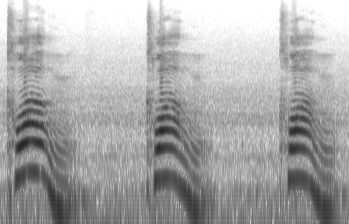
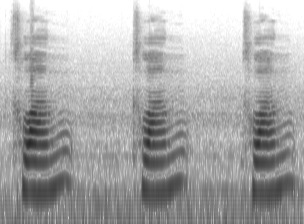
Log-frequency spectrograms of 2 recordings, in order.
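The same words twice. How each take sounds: First: Clung starting high and dropping steeply; falling-tone demo. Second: Clung raised high and lifting at the end; high, rising finish on clung; high-tone demo. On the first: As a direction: swoop clung down from a high pitch. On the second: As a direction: push each clung upward in pitch. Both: Shown as a demonstration. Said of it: "Let's say that again".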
